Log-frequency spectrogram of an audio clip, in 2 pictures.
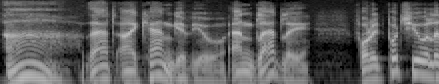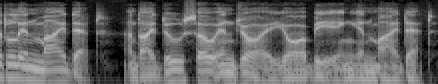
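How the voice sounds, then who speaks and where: Man voicing a cool, slow-spoken underworld woman. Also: low voice, big pitch swings, no echo, highs cut off, exaggerated voice. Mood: amused, knowing. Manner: soft, deliberate, veiled warnings. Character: cool, knowing woman underworld informant, guarded and amused.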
